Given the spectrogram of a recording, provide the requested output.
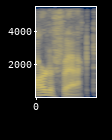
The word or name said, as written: artifact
